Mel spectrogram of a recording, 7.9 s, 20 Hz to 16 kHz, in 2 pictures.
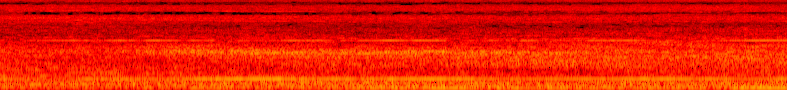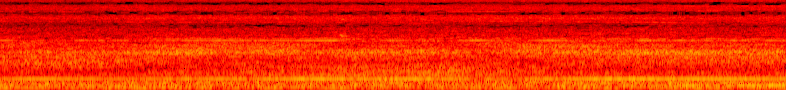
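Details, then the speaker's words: Bissell Lift-Off Revolution Turbo 3760-T bagless upright vacuum, made October 2005, brush roll motor switching with recline: smooth constant motor hum, steady mid-pitched whine, no rattles or surging; normal operation. "that's the switch for the brush roll motor so each time you recline it that it shuts on and off"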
